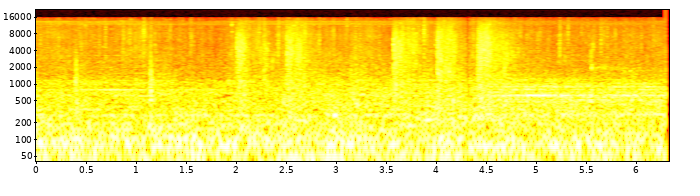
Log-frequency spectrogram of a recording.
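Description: A fire crackles softly in a metal barrel.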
